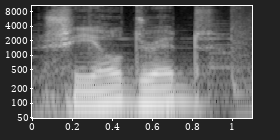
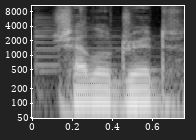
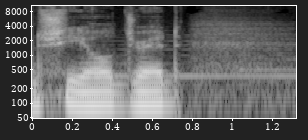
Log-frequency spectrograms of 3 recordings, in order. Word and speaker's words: Sheoldred: Sheoldred, Shallowdred. I still like calling her Shallowdred, mostly because I know that's wrong, and she'd probably get upset if she heard me mispronounce her name like that.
